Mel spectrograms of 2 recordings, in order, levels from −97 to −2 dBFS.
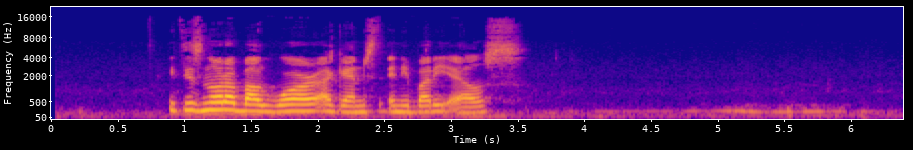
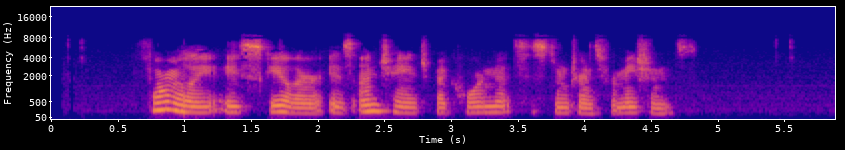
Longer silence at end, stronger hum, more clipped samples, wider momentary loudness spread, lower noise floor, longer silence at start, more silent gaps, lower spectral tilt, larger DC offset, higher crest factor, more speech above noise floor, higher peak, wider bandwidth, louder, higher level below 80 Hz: second, 0.6 s vs 1.05 s; neither; neither; first, 21 LU vs 11 LU; second, -58 dBFS vs -73 dBFS; first, 0.9 s vs 0.7 s; neither; first, -5.5 dB/octave vs -2.5 dB/octave; neither; about the same, 18 dB vs 18 dB; about the same, 39 dB vs 40 dB; first, -4 dBFS vs -16 dBFS; first, 15.5 kHz vs 9.2 kHz; first, -19 LUFS vs -33 LUFS; first, -56 dBFS vs -82 dBFS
